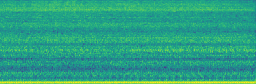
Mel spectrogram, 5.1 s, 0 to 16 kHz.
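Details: 2017 Ford Transit Custom 2.0 EcoBlue diesel after a new fuel filter was fitted and the lines bled of air: steady, even low rumble at idle, about four pulses a second, no knocks or misses; normal idle.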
